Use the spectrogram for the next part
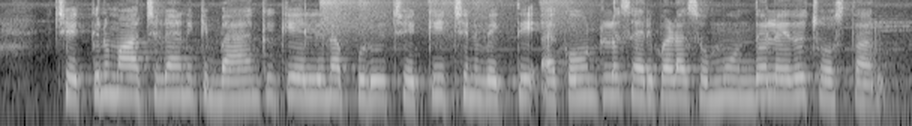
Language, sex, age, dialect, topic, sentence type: Telugu, female, 18-24, Utterandhra, banking, statement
